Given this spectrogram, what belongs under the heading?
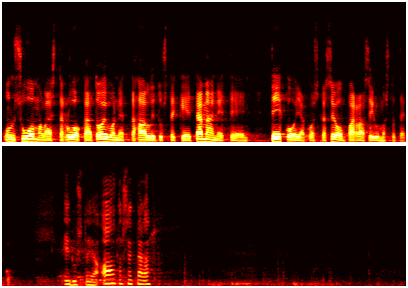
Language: Finnish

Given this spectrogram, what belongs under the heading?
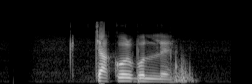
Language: Bangla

